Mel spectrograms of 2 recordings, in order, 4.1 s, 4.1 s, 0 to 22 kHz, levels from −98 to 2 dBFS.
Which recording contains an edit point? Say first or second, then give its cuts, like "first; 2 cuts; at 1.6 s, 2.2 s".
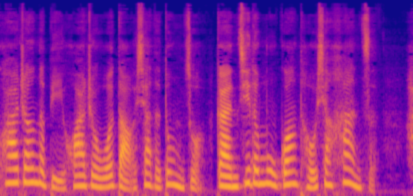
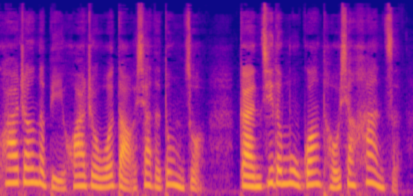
first; 1 cut; at 2.1 s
